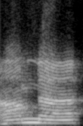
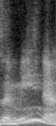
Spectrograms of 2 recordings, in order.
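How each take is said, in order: First: The name is said the Pakistani way. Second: The name is said the way others assume. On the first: This is how the name is said at home. "the way we pronounce it in Pakistan, we say Amna" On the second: This is how outsiders assume the name goes. "people might um, assume it was Amina"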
